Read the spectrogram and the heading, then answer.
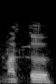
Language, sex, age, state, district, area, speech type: Kannada, male, 18-30, Karnataka, Udupi, rural, spontaneous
